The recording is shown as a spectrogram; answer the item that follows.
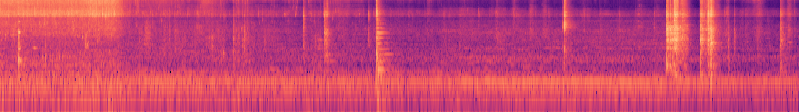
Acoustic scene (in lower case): kitchen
